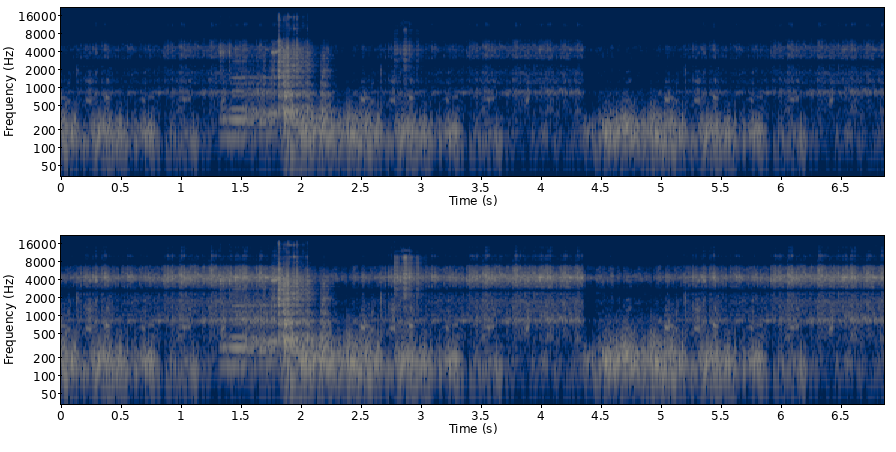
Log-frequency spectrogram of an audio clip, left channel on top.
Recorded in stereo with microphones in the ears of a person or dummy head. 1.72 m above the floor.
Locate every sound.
0.0 s a lawn mower: 40° right (ahead or behind)
1.3 s a door slam: 5° right (ahead or behind)
2.8 s a rattle: 35° right (ahead or behind)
